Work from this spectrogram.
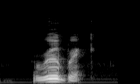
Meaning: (noun) 1. A heading in a book highlighted in red 2. A title of a category or a class 3. The directions for a religious service, formerly printed in red letters
- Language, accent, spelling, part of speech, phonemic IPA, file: English, US, rubric, noun / adjective / verb, /ˈɹuːbɹɪk/, En-us-rubric.ogg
